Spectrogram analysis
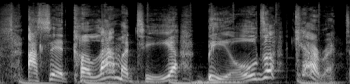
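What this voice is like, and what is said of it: Preacher-style emphatic delivery. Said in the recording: “That's my preacher voice.”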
